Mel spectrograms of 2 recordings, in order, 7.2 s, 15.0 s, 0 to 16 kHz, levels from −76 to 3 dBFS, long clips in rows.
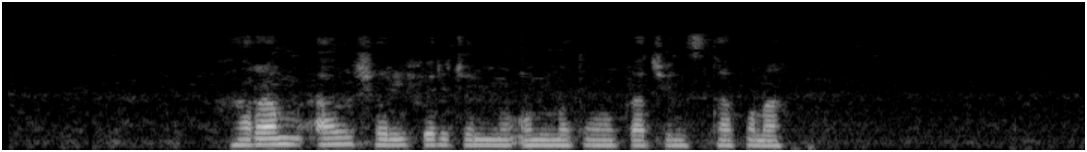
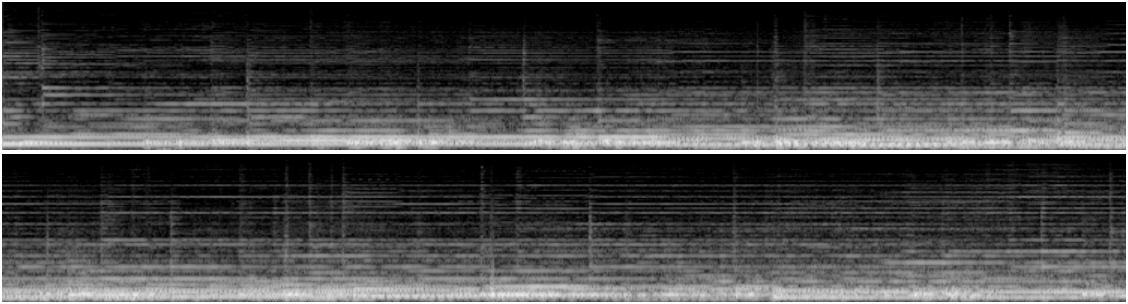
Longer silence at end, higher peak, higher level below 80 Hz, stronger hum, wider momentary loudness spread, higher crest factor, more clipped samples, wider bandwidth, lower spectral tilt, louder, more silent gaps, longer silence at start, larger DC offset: first, 1.8 s vs 0 s; second, -6 dBFS vs 0 dBFS; second, -58 dBFS vs -38 dBFS; neither; first, 10 LU vs 5 LU; first, 22 dB vs 12 dB; neither; about the same, 7 kHz vs 7.6 kHz; about the same, -8.5 dB/octave vs -9.5 dB/octave; second, -26 LUFS vs -14 LUFS; neither; first, 1.5 s vs 0 s; neither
